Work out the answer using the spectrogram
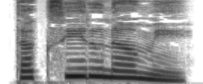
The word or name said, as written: ತಕ್ಸೀರುನಾಮೆ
